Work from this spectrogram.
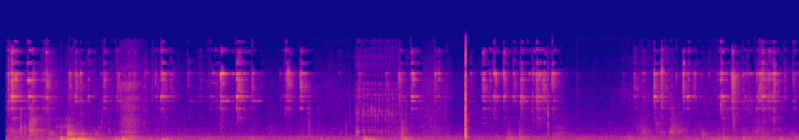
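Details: Kiva, a three-year-old pure white female husky, at home getting a bag of her favorite tennis balls; short whiny vocal bursts rise early, then scattered quieter whimpers and a sharp click amid room noise.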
